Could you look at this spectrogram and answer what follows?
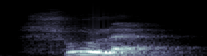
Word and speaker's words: Schule: Читається як українське ш. Шуле.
